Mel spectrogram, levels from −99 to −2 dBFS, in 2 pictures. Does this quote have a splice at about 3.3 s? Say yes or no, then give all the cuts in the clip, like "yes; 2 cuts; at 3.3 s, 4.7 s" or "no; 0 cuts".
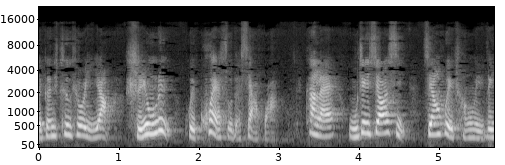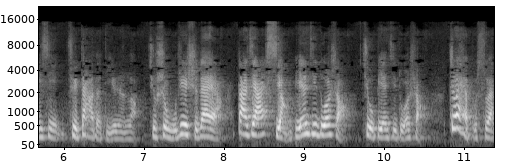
no; 2 cuts; at 7.0 s, 8.1 s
